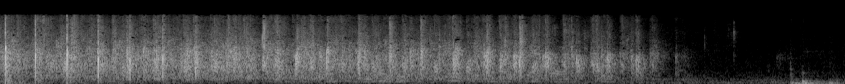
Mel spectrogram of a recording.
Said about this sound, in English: He does a terrific job and makes all this happen so smoothly and seamlessly. Well-deserving. Let's give him a big round of applause again.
